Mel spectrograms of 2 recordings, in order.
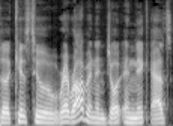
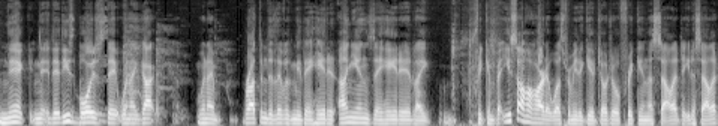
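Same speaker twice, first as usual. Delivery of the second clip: normal talking voice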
